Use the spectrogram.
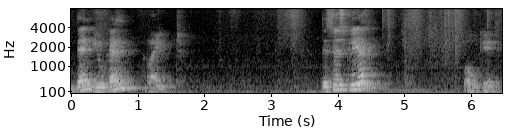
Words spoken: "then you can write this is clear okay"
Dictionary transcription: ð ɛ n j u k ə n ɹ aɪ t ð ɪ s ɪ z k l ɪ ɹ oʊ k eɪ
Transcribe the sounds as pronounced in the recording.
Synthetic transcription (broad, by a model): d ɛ n j u k ə n ɹ aɪ t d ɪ s ɪ z k l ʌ ɹ oʊ k eɪ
